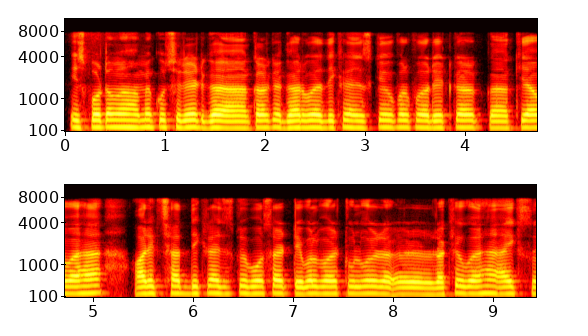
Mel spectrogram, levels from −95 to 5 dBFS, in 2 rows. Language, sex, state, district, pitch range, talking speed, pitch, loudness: Hindi, male, Chandigarh, Chandigarh, 150-160 Hz, 235 wpm, 155 Hz, -16 LUFS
